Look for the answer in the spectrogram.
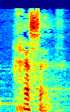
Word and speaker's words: chesed: It's the word chesed. Chesed. If you want to spell it in English, H with a dot under it, E-S-E-D, or make it C-H-E-S-E-D, chesed.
